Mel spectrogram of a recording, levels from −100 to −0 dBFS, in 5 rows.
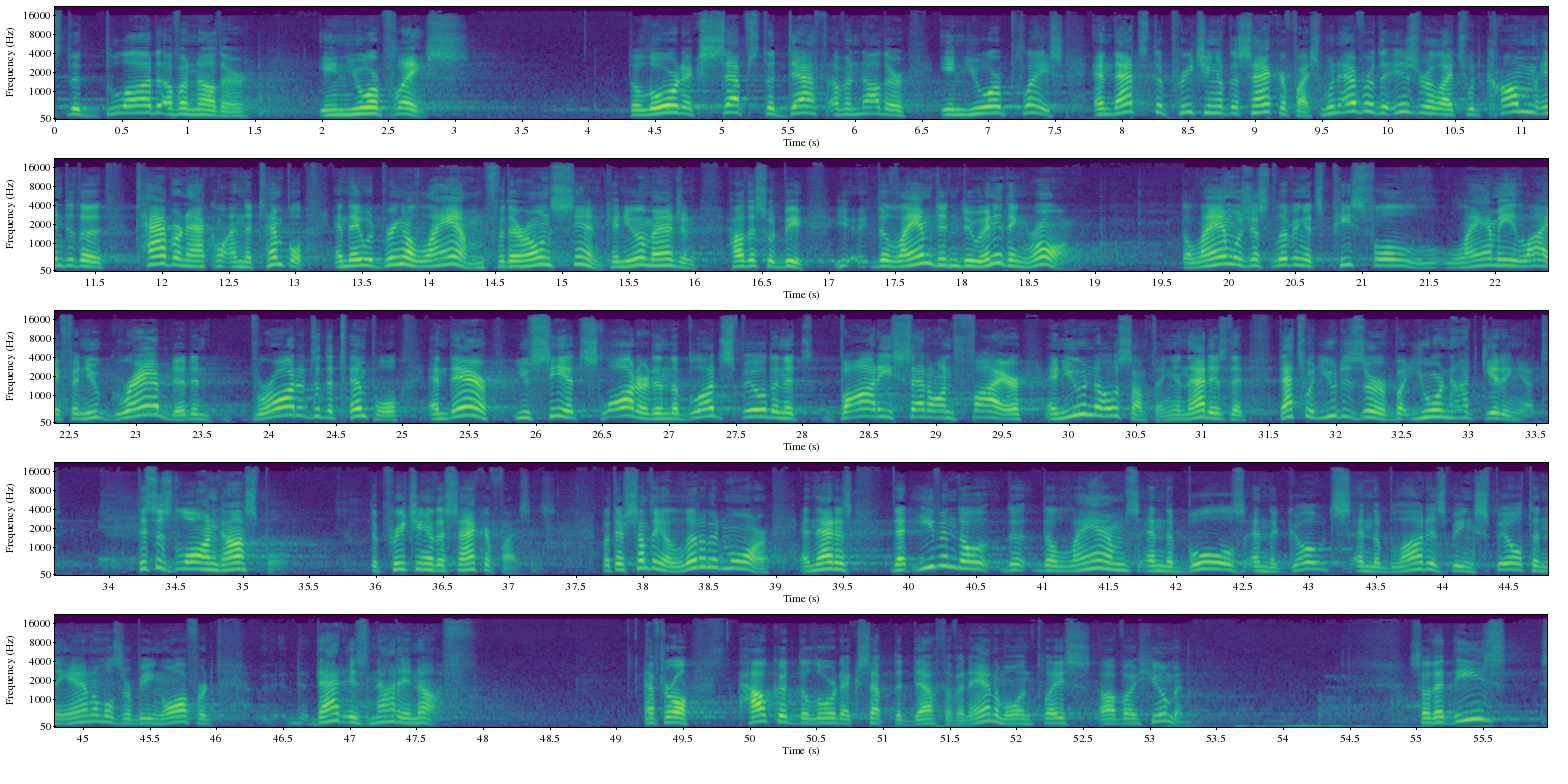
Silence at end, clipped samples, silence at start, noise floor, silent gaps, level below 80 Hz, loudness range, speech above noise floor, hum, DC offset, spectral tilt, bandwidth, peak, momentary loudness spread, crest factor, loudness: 0 s; under 0.1%; 0 s; -62 dBFS; none; -68 dBFS; 5 LU; 39 dB; none; under 0.1%; -4 dB/octave; 19 kHz; -2 dBFS; 11 LU; 22 dB; -23 LUFS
